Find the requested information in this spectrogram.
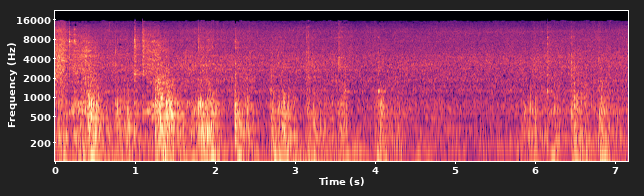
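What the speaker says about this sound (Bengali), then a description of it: "হলুদ গুঁড়ো দিয়ে আলুটা ভালোভাবে ভেজে নিতে হবে।" Potatoes with turmeric powder fry in oil with a steady sizzle, broken by scraping stirs and clinks from a utensil in the pan.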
